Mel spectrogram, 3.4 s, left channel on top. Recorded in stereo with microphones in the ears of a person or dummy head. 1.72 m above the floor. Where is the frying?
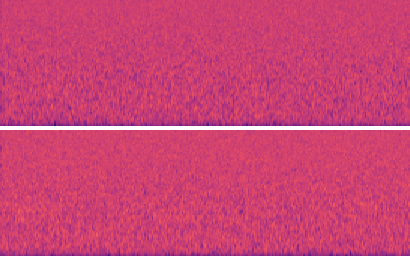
No frying in this recording.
